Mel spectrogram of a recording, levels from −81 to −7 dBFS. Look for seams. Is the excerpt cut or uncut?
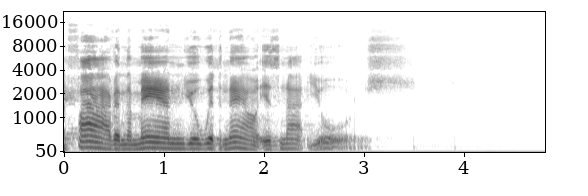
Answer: uncut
